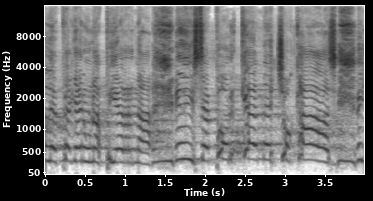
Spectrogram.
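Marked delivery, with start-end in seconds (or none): 2.1-3.7 high, drawn-out protest of a man just hit; protesting thief. Acted. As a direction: cry it out in outrage, stretched. Thief acted out after being hit.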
